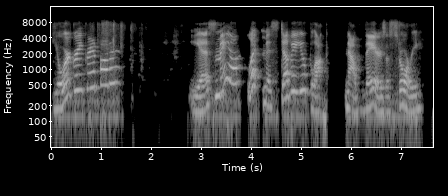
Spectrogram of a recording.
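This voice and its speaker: Lady doing a fussy genteel old librarian woman from a kids book, swoopy and high, theatrical. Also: wildly swooping pitch, very slow, pushed and bright, slight background noise, heavily acted. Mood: reminiscing. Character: elderly female librarian, genteel, excitable, fond of storytelling.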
